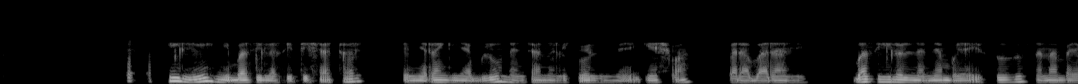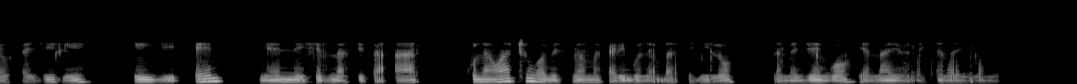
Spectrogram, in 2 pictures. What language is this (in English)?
Swahili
